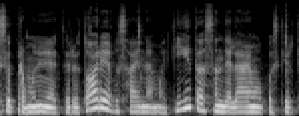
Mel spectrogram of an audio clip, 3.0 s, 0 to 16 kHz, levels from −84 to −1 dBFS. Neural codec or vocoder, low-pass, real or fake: vocoder, 44.1 kHz, 128 mel bands every 256 samples, BigVGAN v2; 14.4 kHz; fake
